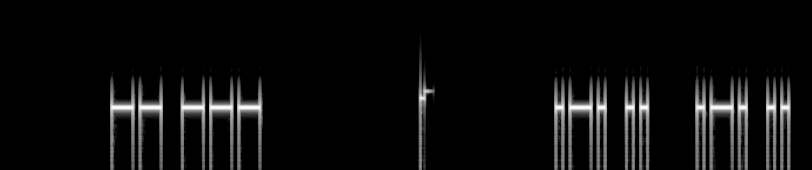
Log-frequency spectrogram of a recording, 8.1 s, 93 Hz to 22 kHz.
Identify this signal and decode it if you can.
Morse code, heard as a keyed tone, about 17 wpm, 700 Hz. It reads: MO RI RI
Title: US States Repeated 3x 17wpm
